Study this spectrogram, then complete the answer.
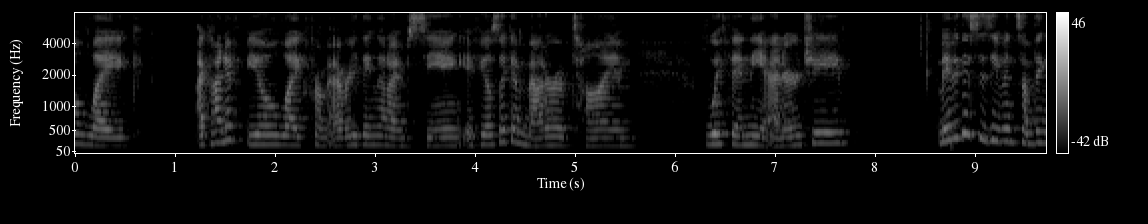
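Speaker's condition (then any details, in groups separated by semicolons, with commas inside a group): No condition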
